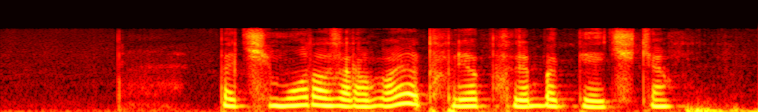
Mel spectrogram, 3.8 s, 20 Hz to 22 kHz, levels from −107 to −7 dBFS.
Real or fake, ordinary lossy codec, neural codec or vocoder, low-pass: fake; none; codec, 16 kHz, 4 kbps, FunCodec, trained on LibriTTS, 50 frames a second; none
